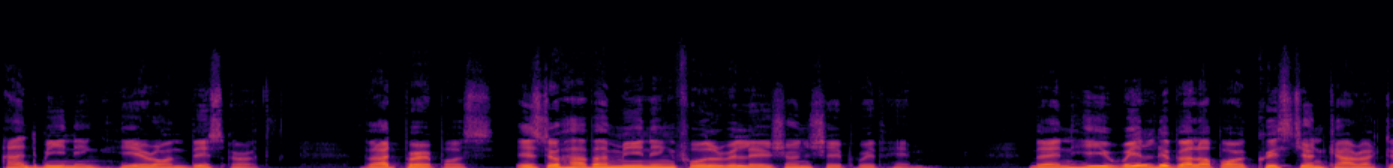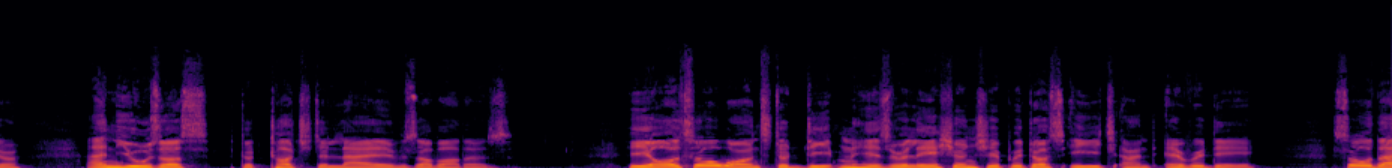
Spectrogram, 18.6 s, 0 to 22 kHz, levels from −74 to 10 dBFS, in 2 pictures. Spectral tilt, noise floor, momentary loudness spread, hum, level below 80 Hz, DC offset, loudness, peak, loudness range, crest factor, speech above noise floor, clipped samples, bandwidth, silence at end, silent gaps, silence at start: -6.5 dB/octave; -63 dBFS; 14 LU; none; -50 dBFS; under 0.1%; -20 LUFS; -4 dBFS; 4 LU; 18 dB; 43 dB; under 0.1%; 13.5 kHz; 0 s; none; 0 s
